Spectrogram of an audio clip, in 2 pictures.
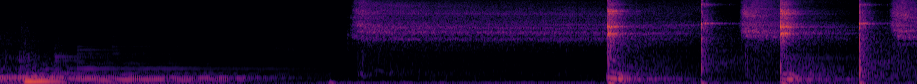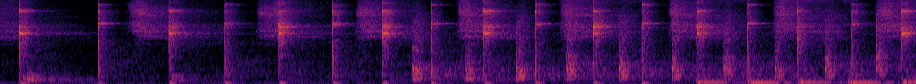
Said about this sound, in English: Listen to hammer swingers talking to you.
